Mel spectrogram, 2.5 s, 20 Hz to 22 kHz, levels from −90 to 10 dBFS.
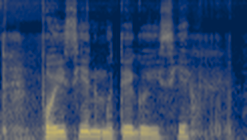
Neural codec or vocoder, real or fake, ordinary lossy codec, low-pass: vocoder, 44.1 kHz, 128 mel bands every 256 samples, BigVGAN v2; fake; none; none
